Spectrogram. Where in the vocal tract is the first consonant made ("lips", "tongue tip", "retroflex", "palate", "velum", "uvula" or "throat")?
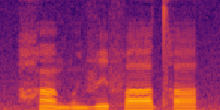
throat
